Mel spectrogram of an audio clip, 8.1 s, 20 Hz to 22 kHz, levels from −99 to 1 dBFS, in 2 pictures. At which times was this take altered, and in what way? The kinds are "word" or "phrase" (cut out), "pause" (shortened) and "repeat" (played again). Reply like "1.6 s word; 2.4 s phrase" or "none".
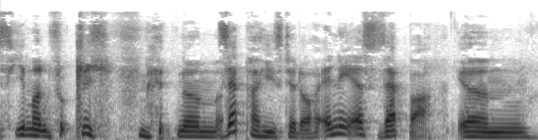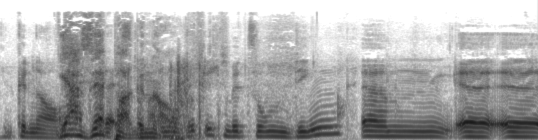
1.3 s phrase; 1.6 s word; 3.3 s pause; 6.7 s pause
